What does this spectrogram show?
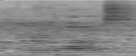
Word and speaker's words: Brujos: you know he's got a side project called bluehost am i saying it right yeah who else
